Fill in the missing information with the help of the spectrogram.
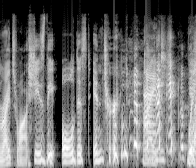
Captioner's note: laughs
